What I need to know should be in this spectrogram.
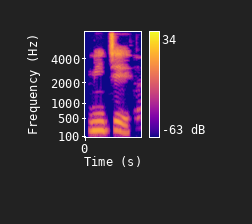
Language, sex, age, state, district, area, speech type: Hindi, female, 30-45, Uttar Pradesh, Mau, rural, read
